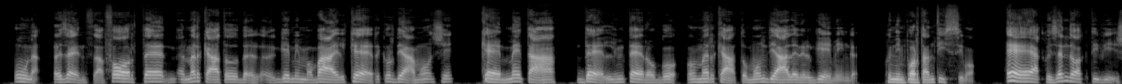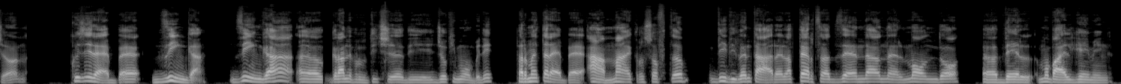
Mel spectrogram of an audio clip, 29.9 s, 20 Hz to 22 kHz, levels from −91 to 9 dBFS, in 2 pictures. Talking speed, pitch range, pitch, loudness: 95 wpm, 125-145 Hz, 135 Hz, -27 LUFS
